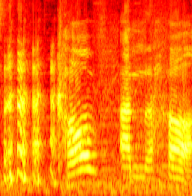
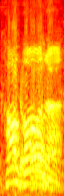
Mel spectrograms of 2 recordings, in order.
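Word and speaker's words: Carvanha: Carv and Ha. I can't pronounce this fucker's name. Carvana. Thank you. Oh, of course. Like Piranha.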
